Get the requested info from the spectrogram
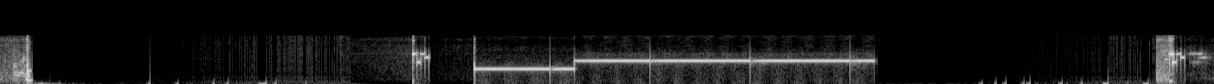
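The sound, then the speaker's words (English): Fire dispatch alert tones for Webster Fire, toned at 16:39: a short steady mid-pitched tone steps up to a longer, higher tone held for about three seconds, framed by bursts of radio static and squelch clicks, with no talking. “Time of tone 1639.”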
